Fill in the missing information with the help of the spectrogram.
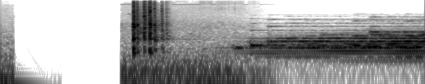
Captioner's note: shutter clicks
